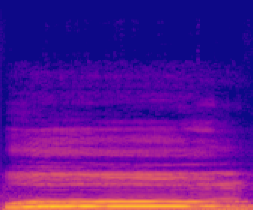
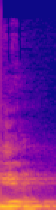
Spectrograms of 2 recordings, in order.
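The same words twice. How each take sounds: First: The 'o' vowel is drawn out long. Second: The 'o' vowel is short and hurried. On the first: The speaker calls it right. "उसका ठीक उच्चारण वो है" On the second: The speaker calls it wrong. "ओम ऐसे नहीं बोलना है"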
